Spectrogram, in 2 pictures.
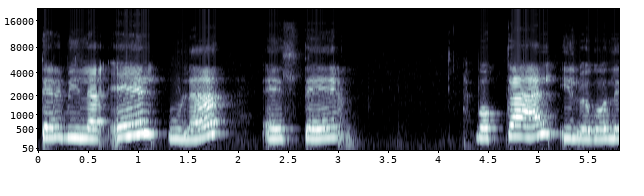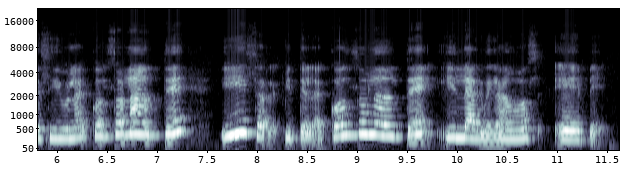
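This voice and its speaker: A woman's voice: high voice, slow, creaky. A woman teaching a recorded English lesson to children, explaining patiently and checking in with "ok?" again and again. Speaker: primary school English teacher.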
